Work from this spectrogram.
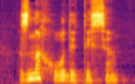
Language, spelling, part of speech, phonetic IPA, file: Ukrainian, знаходитися, verb, [znɐˈxɔdetesʲɐ], Uk-знаходитися.ogg
- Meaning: 1. passive of знахо́дити (znaxódyty): to be found 2. to be, to be located, to be situated, to be found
